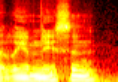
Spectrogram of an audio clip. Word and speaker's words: Liam Neeson: Yeah, Liam Neeson.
